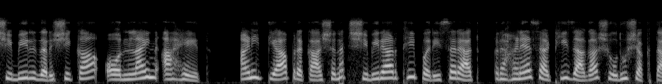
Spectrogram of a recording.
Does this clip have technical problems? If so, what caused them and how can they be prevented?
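Yes. At 3.39 to 3.41 s there is a skip ahead: the speech jumps forward with no gap or fill, and about a second of speech is simply missing. The audio on either side is butted together, so the speech lurches forward. This happens when the jitter buffer overflows and discards queued audio, or when that stretch is lost in transit. Unlike a dropout, there is no silence or concealment noise, only a discontinuity. Sizing the jitter buffer generously and avoiding bursty network delivery would prevent it.

From 3.64 to 6.54 s there is a jitter buffer speed-up. The speech runs at about 110% of normal speed while the pitch stays unchanged, and around a third of a second is trimmed in total. After delayed packets arrive in a clump, the buffer holds more than its target, so the receiver repeatedly cuts out tiny pitch-period-sized slices to catch up. A resampling error would shift the pitch, but here only the pace rushes. 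A steadier network path, or a gentler catch-up rate, would prevent this.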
